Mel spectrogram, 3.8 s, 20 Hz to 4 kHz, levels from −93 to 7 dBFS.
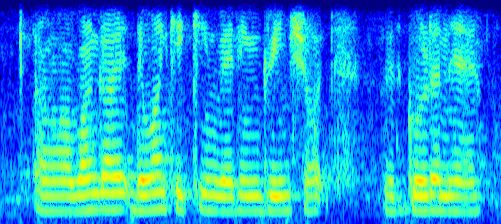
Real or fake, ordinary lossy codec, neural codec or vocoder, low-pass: real; Opus, 16 kbps; none; 3.6 kHz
